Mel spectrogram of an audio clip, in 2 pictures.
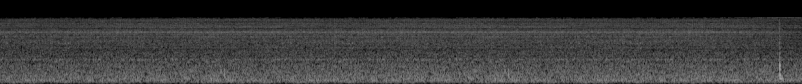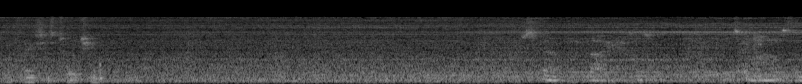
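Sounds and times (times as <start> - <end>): faint high steady tones: 0.1 - 16.0
steady background hiss: 2.8 - 16.0.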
